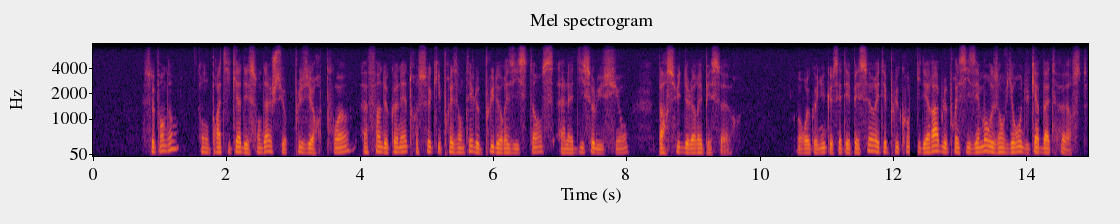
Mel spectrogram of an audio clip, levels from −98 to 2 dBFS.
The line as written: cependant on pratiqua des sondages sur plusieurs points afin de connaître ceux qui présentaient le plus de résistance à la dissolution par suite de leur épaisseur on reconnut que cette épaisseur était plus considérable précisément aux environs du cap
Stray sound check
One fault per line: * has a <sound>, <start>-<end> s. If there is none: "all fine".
* has a dropout, 12.2-12.4 s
